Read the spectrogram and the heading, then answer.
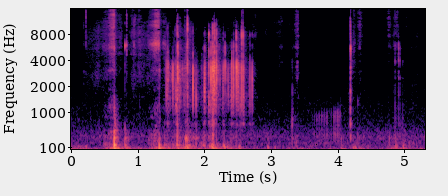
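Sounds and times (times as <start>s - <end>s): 
gym chalk being crushed and crumbled: 0.5s - 2.8s.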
